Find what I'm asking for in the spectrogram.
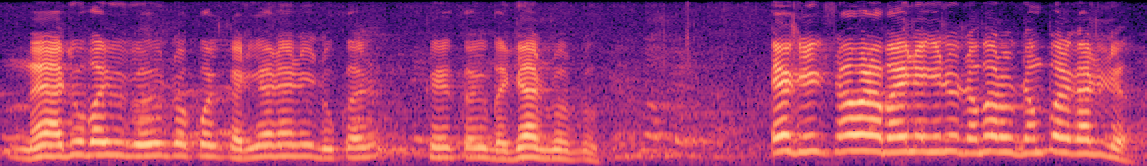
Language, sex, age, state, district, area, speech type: Gujarati, male, 60+, Gujarat, Junagadh, rural, spontaneous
